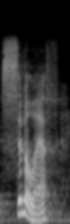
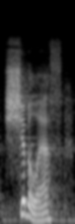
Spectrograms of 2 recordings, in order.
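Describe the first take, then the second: First: The word begins with a plain s sound. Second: The word begins with an sh sound. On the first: The speaker is not from the tribe being asked. The speaker calls it wrong. "They could only pronounce the s" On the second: The speaker belongs to the tribe doing the asking. The speaker calls it right. "the Ephraimites couldn't pronounce the sh"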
